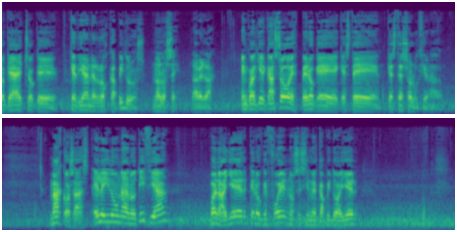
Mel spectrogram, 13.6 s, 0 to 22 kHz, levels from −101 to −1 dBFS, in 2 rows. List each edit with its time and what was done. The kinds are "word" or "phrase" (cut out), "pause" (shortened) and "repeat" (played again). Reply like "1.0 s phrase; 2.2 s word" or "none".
0.9 s pause; 3.4 s pause; 5.7 s pause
